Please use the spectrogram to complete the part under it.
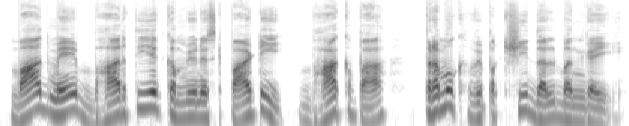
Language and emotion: Hindi, neutral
